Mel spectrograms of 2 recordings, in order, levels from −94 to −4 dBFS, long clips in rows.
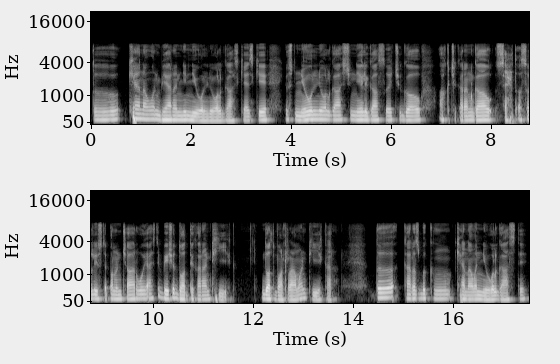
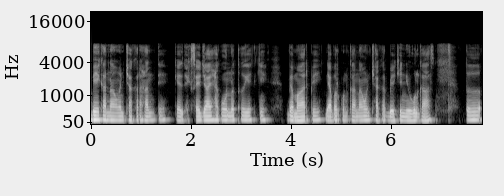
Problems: constant background noise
